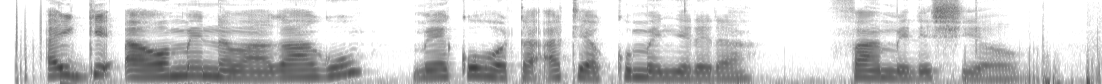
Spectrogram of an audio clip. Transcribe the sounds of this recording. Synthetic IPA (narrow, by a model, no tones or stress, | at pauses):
aiɡeʔaɔmɛnawaɣaɣo | mɛkohɔtaʔateakomɛɲɛɾɛɾa | fameɾeʃiaɔ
